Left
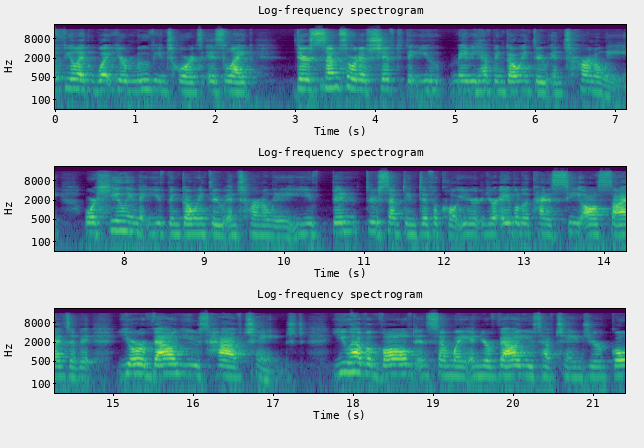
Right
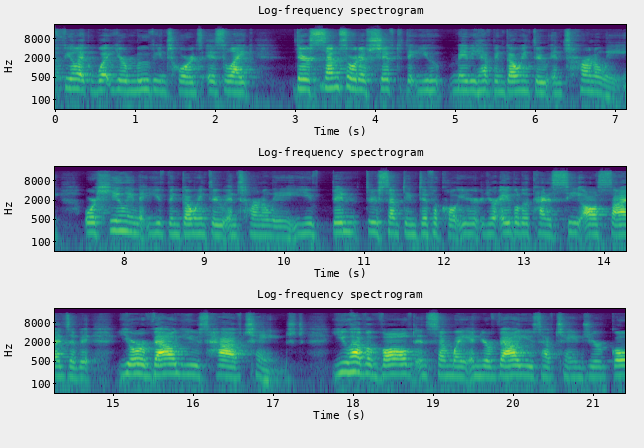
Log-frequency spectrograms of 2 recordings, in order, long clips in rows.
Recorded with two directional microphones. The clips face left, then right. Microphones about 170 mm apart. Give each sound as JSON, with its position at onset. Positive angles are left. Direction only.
{"t": 0.1, "sound": "speech", "side_deg": -20}
{"t": 15.4, "sound": "speech", "side_deg": -20}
